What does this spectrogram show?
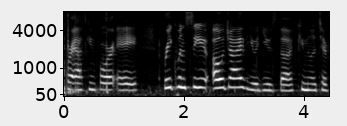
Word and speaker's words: ogive: is called this is called an ogive it's pronounced ogive not ogive it's a chive and this is another line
